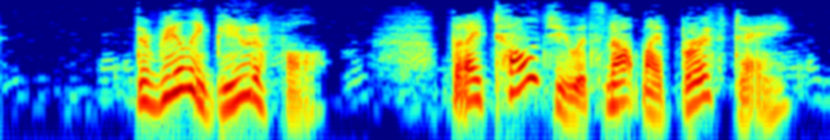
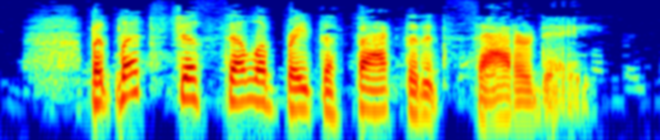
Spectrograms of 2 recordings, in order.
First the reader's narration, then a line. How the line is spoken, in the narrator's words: she said dryly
